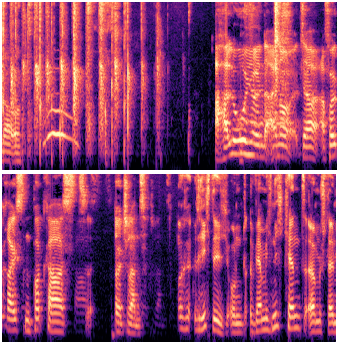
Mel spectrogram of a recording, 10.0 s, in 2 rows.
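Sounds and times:
crowd hand clapping: 0.0s - 2.6s
speech: 3.2s - 10.0s.

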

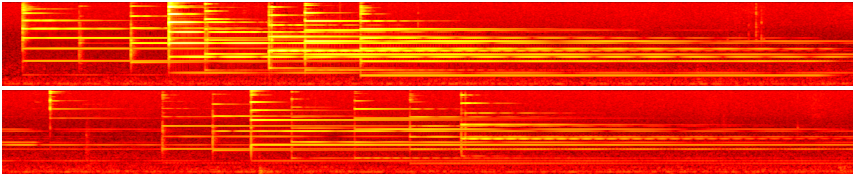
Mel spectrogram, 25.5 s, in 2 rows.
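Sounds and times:
seven singing bowls ringing: 0.0s - 25.5s.

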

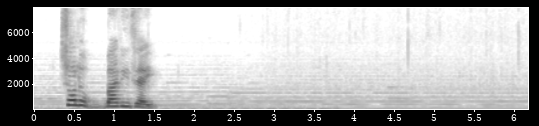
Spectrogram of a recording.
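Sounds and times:
speech: 0.4s - 1.6s
rain falling on surfaces: 2.2s - 6.1s.

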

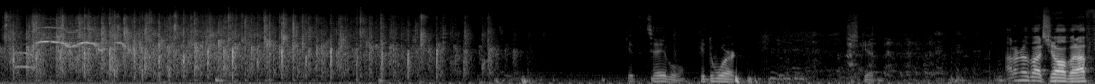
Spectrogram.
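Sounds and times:
faint whistles and cheers: 0.0s - 2.3s
crowd applauding: 0.0s - 5.4s
speech: 6.5s - 7.9s, 8.6s - 9.0s, 10.1s - 10.9s
laughter: 7.6s - 10.0s.

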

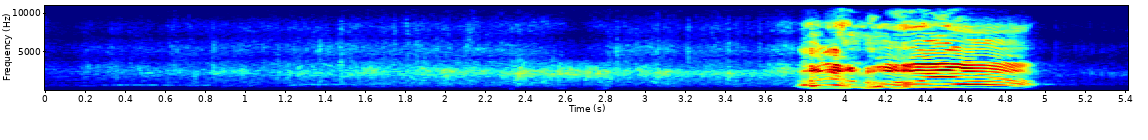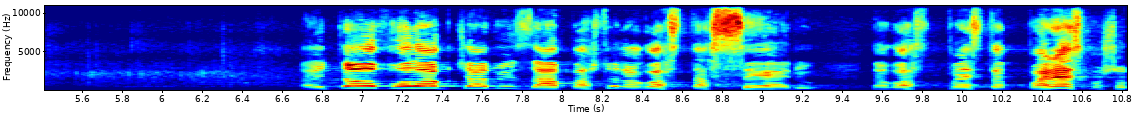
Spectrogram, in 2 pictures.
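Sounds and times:
audience applauding loudly: 0.0s - 7.0s
speech: 3.8s - 5.0s, 6.8s - 10.8s.

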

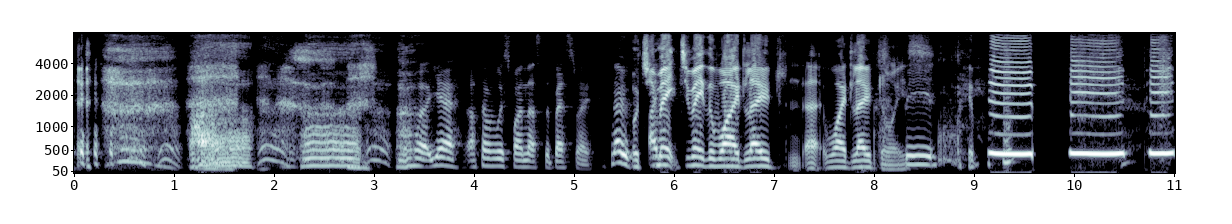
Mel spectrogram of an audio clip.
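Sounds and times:
speech: 0.0s - 10.9s
person imitating deep heavy breathing: 0.2s - 3.5s.

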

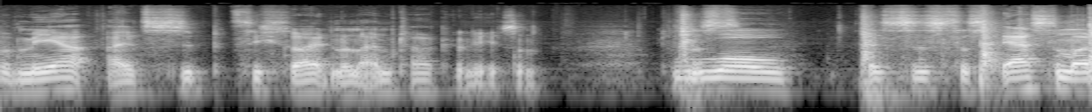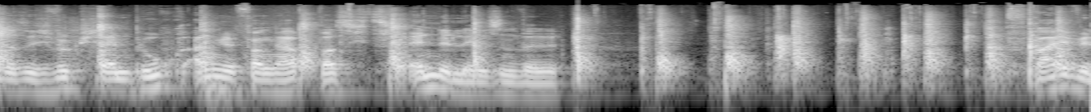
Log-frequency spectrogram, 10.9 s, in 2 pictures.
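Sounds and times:
speech: 0.0s - 8.4s, 10.6s - 10.9s
two people clapping: 4.3s - 10.9s.

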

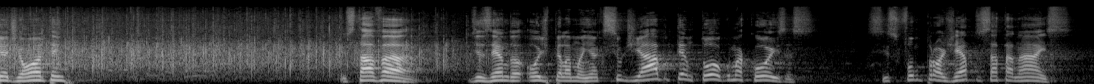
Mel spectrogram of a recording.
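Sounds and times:
speech: 0.0s - 0.8s, 3.4s - 10.7s
audience applause: 0.0s - 4.8s.

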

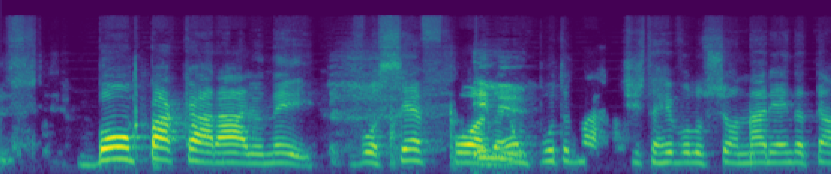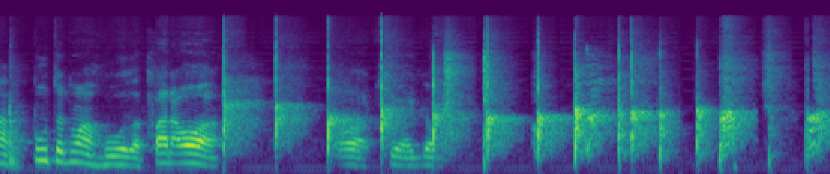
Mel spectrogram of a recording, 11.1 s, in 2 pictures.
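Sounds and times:
speech: 0.0s - 8.8s
hands clapping in applause: 6.9s - 11.0s.

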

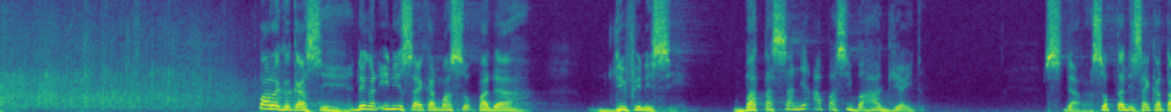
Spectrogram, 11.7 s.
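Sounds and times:
audience clapping: 0.0s - 2.9s
speech: 2.6s - 9.3s, 10.4s - 11.7s.

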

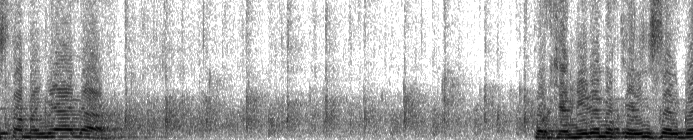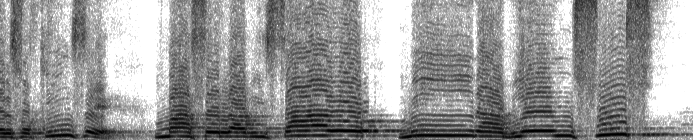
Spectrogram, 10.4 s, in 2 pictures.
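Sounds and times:
applause: 0.0s - 4.7s
speech: 0.1s - 1.0s, 4.0s - 10.2s.

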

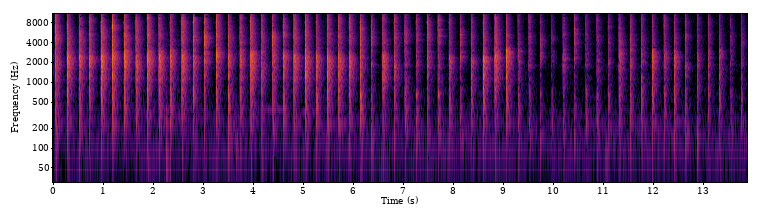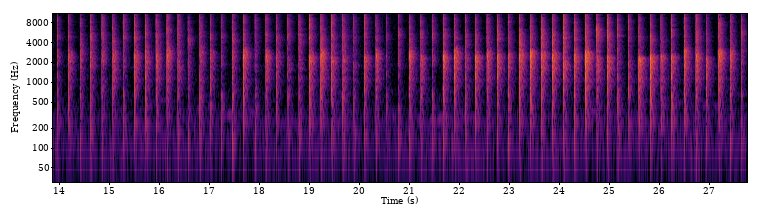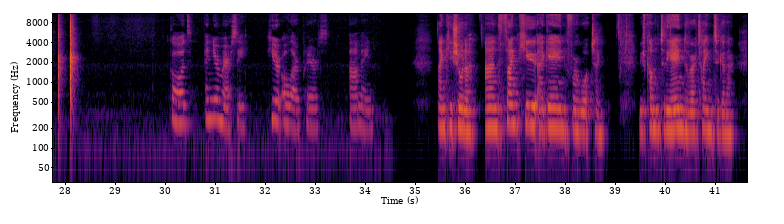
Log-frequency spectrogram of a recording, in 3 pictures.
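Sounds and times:
hands clapping in praise: 0.0s - 28.3s
speech: 30.9s - 34.3s, 35.4s - 38.8s, 39.5s - 41.4s.

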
